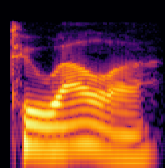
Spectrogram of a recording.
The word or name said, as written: Tooele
